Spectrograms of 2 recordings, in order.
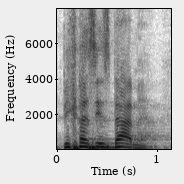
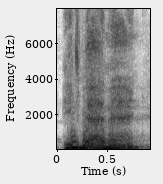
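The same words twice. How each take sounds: First: Said in the usual way. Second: Slow, husky superhero growl; Batman. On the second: Acted. Explaining why he fights crime every night, in a slow gruff hero voice. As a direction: growl it slowly for emphasis. Repeats the Batman voice, then normally.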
